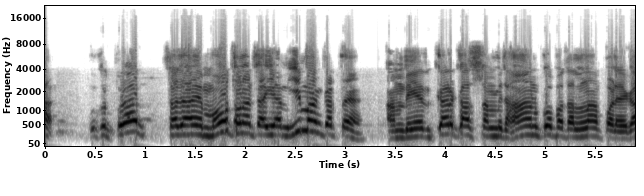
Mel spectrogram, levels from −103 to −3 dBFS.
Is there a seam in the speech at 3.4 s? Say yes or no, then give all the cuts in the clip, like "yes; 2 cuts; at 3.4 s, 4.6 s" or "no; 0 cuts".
yes; 1 cut; at 3.4 s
